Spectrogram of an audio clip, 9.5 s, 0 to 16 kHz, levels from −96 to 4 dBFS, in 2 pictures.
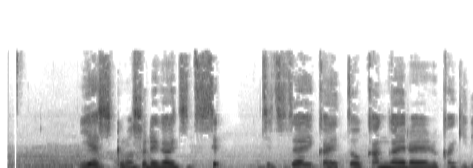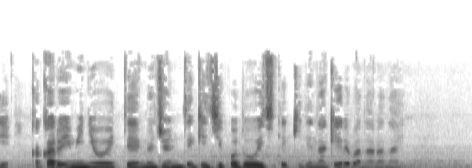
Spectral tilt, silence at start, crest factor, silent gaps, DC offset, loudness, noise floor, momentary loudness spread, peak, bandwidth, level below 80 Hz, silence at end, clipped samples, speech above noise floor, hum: -5.5 dB/octave; 0.05 s; 18 dB; none; under 0.1%; -21 LUFS; -49 dBFS; 18 LU; -4 dBFS; 11.5 kHz; -66 dBFS; 0.7 s; under 0.1%; 28 dB; none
